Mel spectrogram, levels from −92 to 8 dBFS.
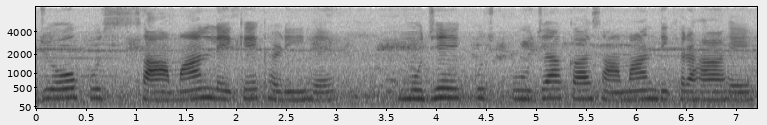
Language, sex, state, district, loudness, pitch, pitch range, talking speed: Hindi, female, Madhya Pradesh, Dhar, -16 LUFS, 210 Hz, 195-230 Hz, 115 wpm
